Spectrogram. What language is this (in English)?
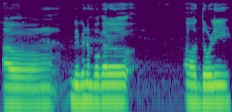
Odia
